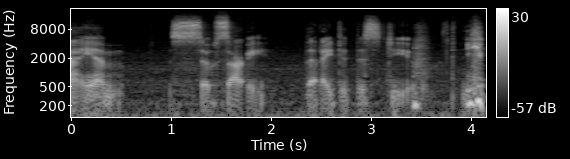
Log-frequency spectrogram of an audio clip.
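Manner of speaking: insufferable slow, creaky, breathy drawl, half-whispered. Imitating someone's apology: imitating insufferable vocal fry. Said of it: "he is doing this like insufferable like vocal fry".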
